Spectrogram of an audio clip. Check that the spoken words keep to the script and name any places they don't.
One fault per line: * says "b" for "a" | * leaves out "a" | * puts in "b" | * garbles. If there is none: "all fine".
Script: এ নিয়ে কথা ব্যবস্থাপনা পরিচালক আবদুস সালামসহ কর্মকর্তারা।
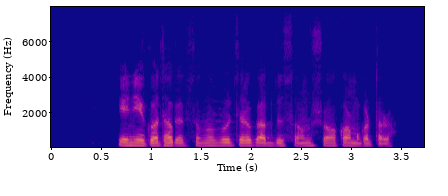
all fine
